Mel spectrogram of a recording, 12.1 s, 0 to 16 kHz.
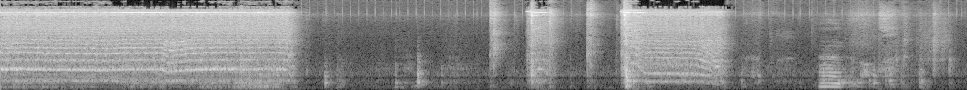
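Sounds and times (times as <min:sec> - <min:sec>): electric drill whining: 0:00.0 - 0:03.8, 0:06.6 - 0:07.0, 0:07.7 - 0:09.2.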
